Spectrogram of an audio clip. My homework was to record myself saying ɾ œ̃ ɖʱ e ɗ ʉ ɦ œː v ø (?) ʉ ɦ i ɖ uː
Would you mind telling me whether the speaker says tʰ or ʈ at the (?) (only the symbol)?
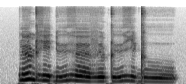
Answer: ʈ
